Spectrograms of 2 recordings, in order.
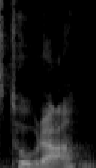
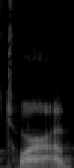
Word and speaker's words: Tora: Actually, it's quite funny, because my name in Swedish, so it's Tora, like, not Tora, but Tora rhymes with... whore in Swedish, so it's Tora Hora.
